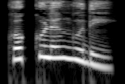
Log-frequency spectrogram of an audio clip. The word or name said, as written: ಕುಕ್ಕುಳಂಗುದಿ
